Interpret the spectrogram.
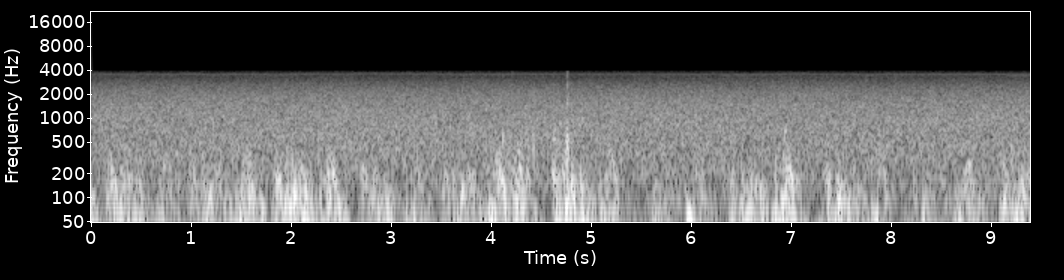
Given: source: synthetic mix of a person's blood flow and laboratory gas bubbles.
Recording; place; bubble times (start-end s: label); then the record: Doppler ultrasound of blood flow; precordium
4.05-4.46 s: bubbles
4.56-4.95 s: bubbles
From the record:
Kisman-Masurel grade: 212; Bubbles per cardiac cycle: several, 3 to 8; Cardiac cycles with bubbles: 1 to 10%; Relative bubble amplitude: moderate (0.250 to 0.450); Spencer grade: 1 (occasional bubble signal discernible with the cardiac motion signal, with majority of cardiac periods free of bubbles); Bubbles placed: anywhere in the cardiac cycle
